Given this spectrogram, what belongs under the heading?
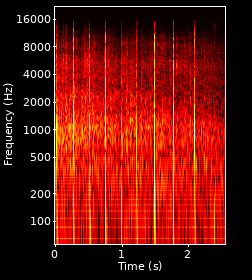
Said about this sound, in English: Thank you, graduates, for being here and family members for being here. Let's give them one more round of applause, if you would. They have worked hard.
